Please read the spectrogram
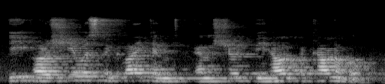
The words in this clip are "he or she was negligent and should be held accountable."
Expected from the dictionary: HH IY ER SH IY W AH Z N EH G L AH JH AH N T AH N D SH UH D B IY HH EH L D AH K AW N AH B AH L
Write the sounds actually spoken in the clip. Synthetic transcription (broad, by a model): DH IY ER SH IY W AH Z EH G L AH AH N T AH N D SH UH D B IY HH EH L D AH K AW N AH B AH L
